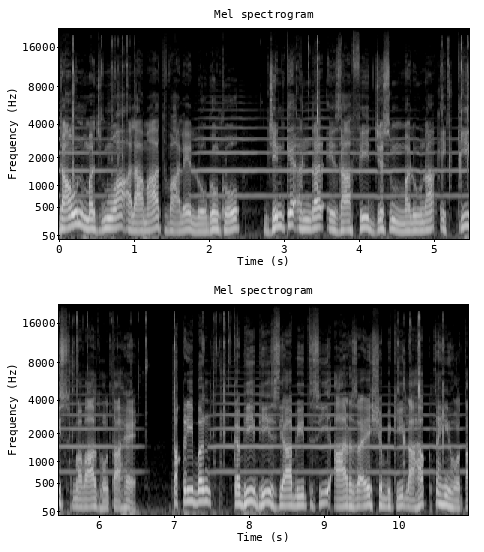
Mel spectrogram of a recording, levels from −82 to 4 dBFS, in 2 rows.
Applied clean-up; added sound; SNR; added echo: none; Crushing + Trumpet; 15 dB; none.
